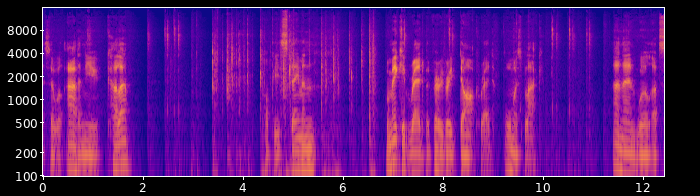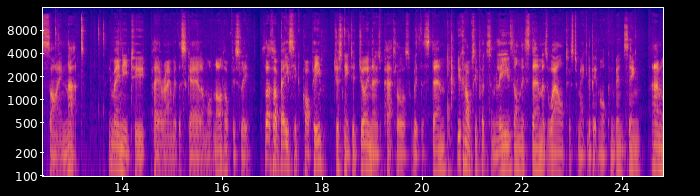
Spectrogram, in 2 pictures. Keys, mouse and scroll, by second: 0.0-0.9 scroll down 1, 0.9 click, 3.6-5.8 typing, 6.5 Return, 6.8 click, 9.2 scroll down 1, 9.5 scroll up 1, 9.8-10.2 scroll down 1, 10.2 click, 11.2-12.7 scroll up 1, 12.7 click, 13.3 s, 13.5 click, 14.2 middle click, 14.5 scroll down 1, 15.4 middle click, 16.7-17.4 scroll down 1, 17.4 middle click, 18.1 shift+click.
